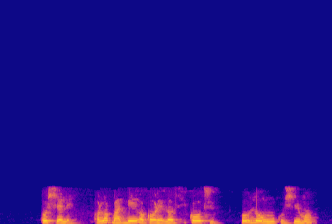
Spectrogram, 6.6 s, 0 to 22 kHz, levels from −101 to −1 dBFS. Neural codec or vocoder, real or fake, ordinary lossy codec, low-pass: none; real; MP3, 32 kbps; 3.6 kHz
